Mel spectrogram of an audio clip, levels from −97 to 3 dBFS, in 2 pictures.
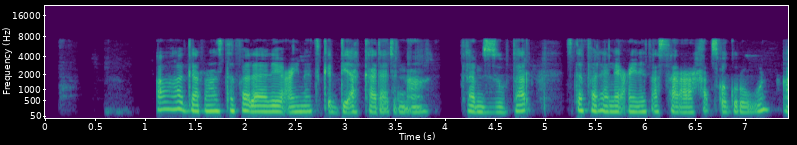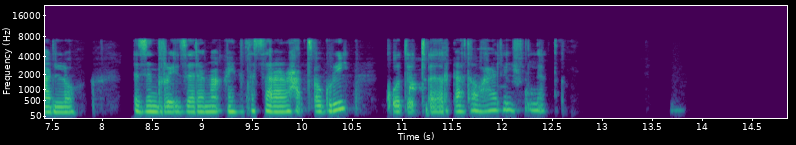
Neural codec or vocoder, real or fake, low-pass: none; real; 7.2 kHz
